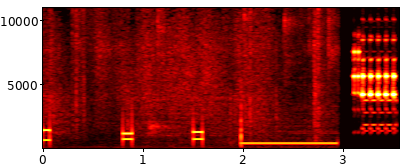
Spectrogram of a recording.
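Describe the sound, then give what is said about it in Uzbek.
A telephone call being placed: three short two-tone keypad beeps, then a long steady tone, a brief silence, and a burst of rapid, loud ringing pulses. “Yana bir marta telefon qilib ko'raychi.”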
